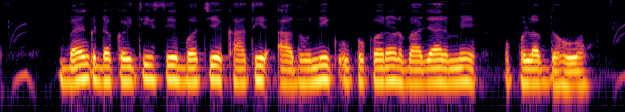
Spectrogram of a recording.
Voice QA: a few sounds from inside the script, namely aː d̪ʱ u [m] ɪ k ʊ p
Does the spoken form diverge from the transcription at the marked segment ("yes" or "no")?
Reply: yes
